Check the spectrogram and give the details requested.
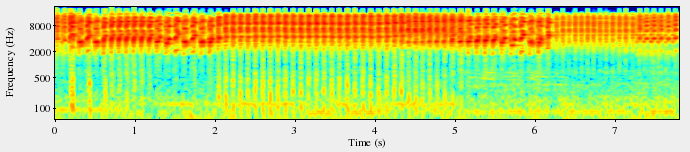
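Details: Long ngekek bout from a lovebird, used to goad rival birds into answering: dense, fast, high-pitched chattering pulses continue without pause, briefly dipping in loudness near the end before picking up again.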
